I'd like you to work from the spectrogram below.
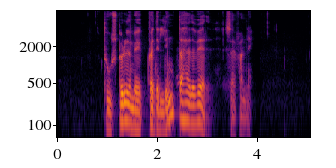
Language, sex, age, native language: Icelandic, male, 30-39, Icelandic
